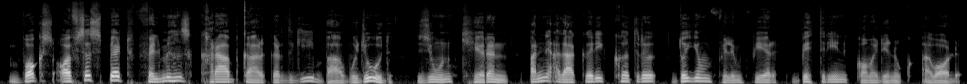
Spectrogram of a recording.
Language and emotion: Kashmiri, neutral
